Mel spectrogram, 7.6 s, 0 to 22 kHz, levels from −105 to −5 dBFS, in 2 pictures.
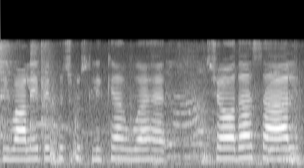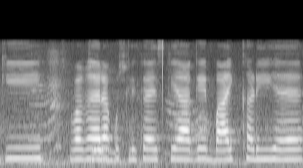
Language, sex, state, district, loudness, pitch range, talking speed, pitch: Hindi, female, Bihar, West Champaran, -16 LUFS, 230-250 Hz, 150 wpm, 240 Hz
